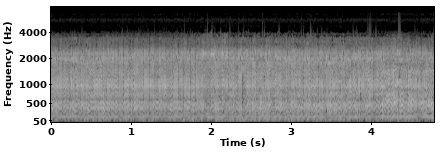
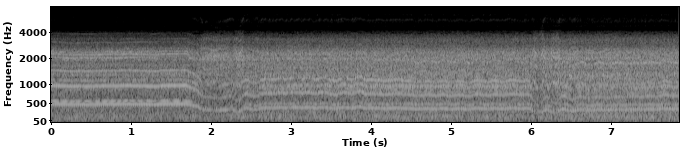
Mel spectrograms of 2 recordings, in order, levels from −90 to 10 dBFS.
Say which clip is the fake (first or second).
first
